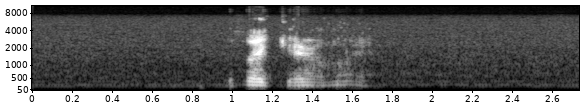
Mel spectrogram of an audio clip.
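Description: A man speaks a few words briefly and close to a microphone.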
